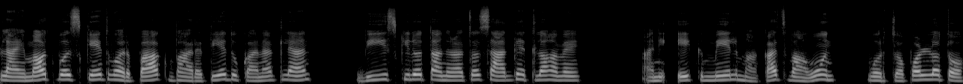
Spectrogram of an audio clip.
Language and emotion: Goan Konkani, sad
